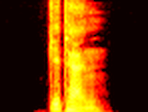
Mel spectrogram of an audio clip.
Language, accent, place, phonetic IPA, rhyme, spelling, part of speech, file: German, Germany, Berlin, [ˈɡɪtɐn], -ɪtɐn, Gittern, noun, De-Gittern.ogg
- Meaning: dative plural of Gitter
